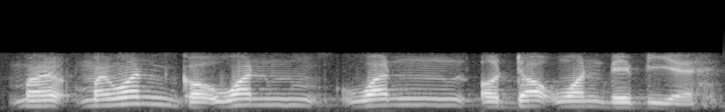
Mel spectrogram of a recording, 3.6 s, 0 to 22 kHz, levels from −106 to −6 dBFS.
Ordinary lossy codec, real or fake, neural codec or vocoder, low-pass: none; fake; vocoder, 44.1 kHz, 128 mel bands every 256 samples, BigVGAN v2; 3.6 kHz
